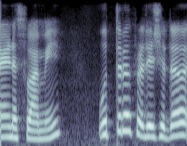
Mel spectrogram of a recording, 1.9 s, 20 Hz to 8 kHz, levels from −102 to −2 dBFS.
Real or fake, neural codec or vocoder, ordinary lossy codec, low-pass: fake; autoencoder, 48 kHz, 32 numbers a frame, DAC-VAE, trained on Japanese speech; none; 7.2 kHz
